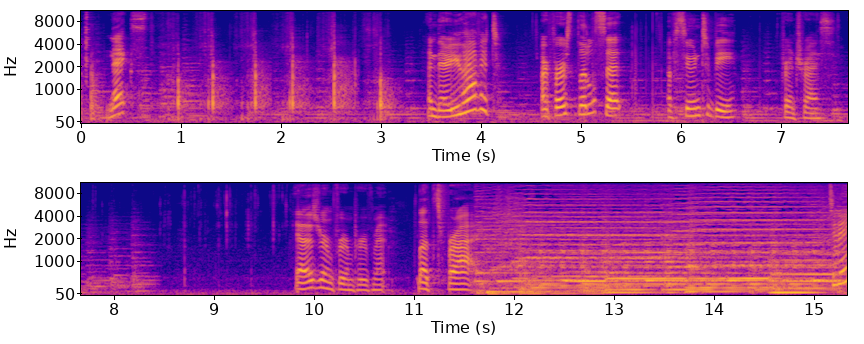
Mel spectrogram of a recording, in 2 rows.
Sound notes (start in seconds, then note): 0.9 chopping; 7.6 chewing; 11.6 dramatic classical music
